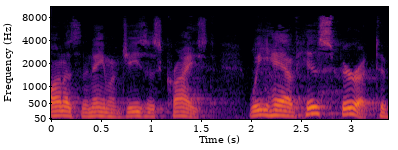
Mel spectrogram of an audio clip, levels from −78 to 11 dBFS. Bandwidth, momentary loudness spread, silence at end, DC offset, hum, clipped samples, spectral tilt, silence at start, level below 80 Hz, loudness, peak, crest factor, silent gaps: 8.6 kHz; 7 LU; 0 s; under 0.1%; none; under 0.1%; -7 dB/octave; 0 s; -58 dBFS; -24 LUFS; -10 dBFS; 14 dB; none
